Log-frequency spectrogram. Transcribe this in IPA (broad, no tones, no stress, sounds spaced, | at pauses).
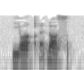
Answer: j ɔ qʼ ḭ ɗ ɒ s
